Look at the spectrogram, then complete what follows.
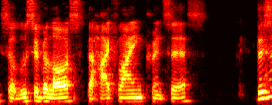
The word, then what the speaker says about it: Veloz: Lucy Veloz. Veloz. Yes. Like Velocity. So Lucy Veloz, the high flying princess.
